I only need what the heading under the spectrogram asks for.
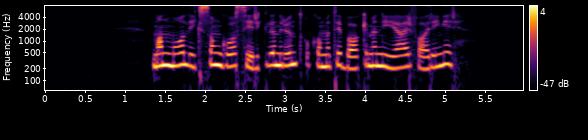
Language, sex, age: Norwegian, female, 30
